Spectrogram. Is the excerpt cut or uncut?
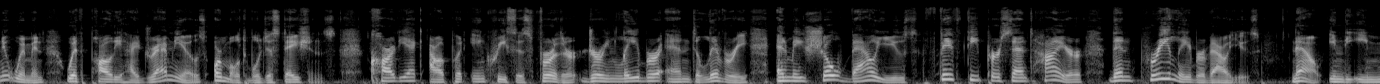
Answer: uncut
